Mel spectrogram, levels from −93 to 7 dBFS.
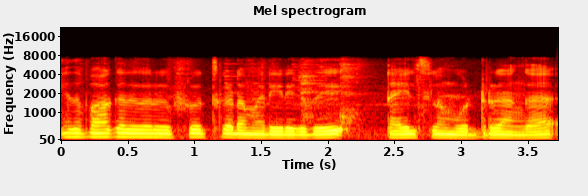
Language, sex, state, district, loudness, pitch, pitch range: Tamil, male, Tamil Nadu, Kanyakumari, -13 LUFS, 115 Hz, 110-125 Hz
